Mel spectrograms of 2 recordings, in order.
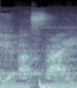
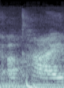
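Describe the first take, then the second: First: The c is pronounced soft, like an s. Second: The c is pronounced hard, like a k. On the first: The speaker calls it right. "the little soft symbol under the sea means that it's a soft sea" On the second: The speaker calls it wrong. "instead of saying like acai that some people say"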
